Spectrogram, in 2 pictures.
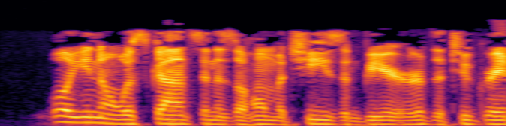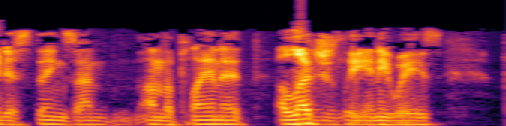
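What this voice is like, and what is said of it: Wisconsin accent. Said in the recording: “I have a sexy voice as well and an accent. It's a Wisconsin accent”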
